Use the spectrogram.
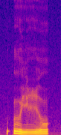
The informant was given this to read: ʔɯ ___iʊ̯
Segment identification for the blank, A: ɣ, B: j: B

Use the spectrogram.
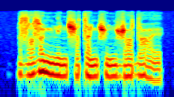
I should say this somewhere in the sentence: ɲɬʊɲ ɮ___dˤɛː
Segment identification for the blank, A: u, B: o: A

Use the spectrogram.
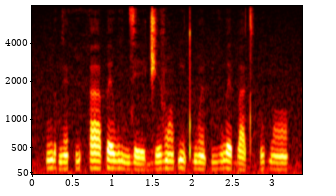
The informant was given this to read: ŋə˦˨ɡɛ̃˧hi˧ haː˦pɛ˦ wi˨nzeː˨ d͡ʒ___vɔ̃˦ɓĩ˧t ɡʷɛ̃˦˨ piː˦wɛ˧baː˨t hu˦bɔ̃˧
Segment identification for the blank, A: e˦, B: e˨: A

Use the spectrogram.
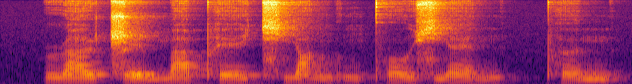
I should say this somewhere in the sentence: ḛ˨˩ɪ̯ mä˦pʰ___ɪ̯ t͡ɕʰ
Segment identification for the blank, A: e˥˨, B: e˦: B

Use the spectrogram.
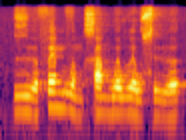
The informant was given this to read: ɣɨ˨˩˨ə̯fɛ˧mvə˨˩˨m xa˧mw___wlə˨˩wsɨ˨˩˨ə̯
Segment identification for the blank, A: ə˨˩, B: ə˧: B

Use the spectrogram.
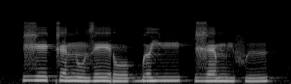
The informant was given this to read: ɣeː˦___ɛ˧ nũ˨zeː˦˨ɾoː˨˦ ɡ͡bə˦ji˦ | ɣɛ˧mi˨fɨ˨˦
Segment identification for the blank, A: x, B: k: B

